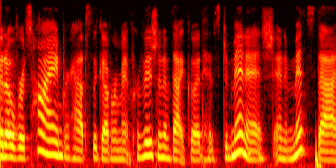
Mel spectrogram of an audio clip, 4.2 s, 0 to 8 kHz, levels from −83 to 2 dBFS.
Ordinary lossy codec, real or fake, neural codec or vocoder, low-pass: Opus, 24 kbps; real; none; 7.2 kHz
